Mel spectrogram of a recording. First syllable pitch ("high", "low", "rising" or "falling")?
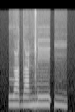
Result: low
